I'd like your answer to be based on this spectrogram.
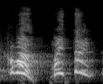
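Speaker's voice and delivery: very high-pitched exasperated plea; hammed-up frustrated outburst; worked-up impatience. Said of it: "saya tambah emosi".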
